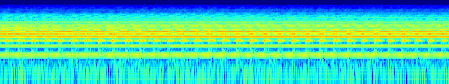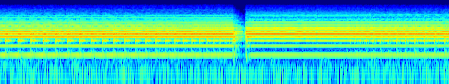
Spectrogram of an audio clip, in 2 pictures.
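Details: MRI scanner noise: loud, steady, rapid electronic buzzing with a sustained tone and a brief break near the end.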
